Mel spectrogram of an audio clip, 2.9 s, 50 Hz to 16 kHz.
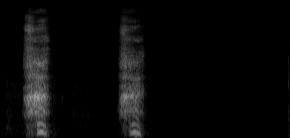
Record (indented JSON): {
  "exhalation_length": "2.9 s",
  "exhalation_amplitude": 16420,
  "exhalation_signal_mean_std_ratio": 0.29,
  "survey_phase": "beta (2021-08-13 to 2022-03-07)",
  "age": "45-64",
  "gender": "Female",
  "wearing_mask": "No",
  "symptom_none": true,
  "smoker_status": "Ex-smoker",
  "respiratory_condition_asthma": false,
  "respiratory_condition_other": false,
  "recruitment_source": "Test and Trace",
  "submission_delay": "3 days",
  "covid_test_result": "Negative",
  "covid_test_method": "RT-qPCR"
}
